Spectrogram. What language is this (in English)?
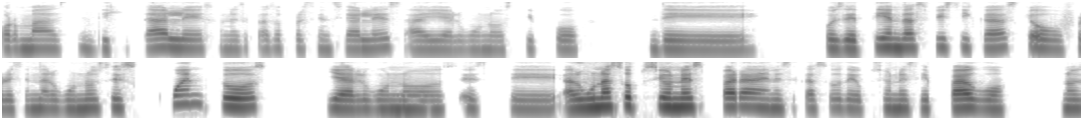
Spanish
